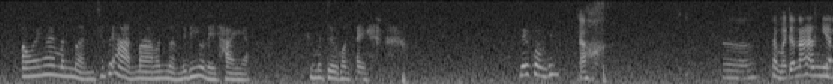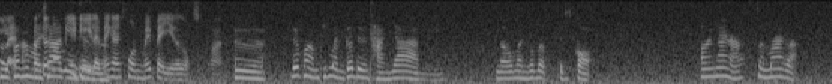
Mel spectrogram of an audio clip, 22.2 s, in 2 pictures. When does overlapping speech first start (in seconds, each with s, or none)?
10.8 s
